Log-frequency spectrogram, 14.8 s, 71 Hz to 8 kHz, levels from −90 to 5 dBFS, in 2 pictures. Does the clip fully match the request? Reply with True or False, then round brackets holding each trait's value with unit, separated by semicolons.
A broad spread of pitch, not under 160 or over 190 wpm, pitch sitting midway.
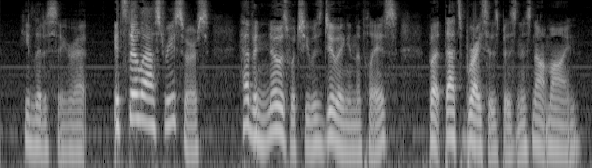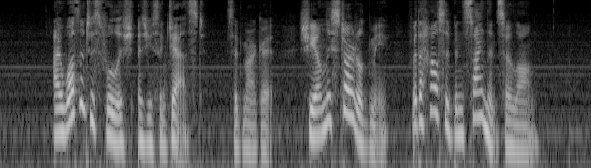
True (8.8 semitones; 185 wpm; 145 Hz)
